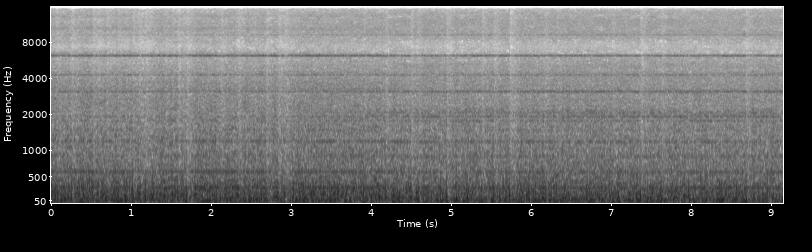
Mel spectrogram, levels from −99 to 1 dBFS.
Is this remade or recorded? remade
